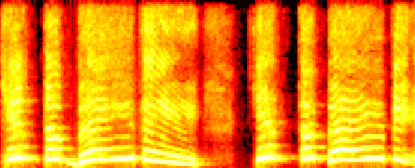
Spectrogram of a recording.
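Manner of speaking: very high, stretched-out, drawn-out repeated scream. Recounting a scene where the mom kept screaming, imitating a mom screaming. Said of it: "she just kept screaming".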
